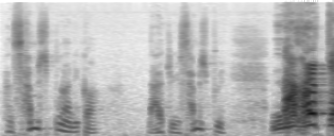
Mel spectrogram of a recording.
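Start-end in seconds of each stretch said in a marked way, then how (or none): 2.7-3.3 very loud, high drawn-out scream; possessed person screaming in surrender; demon's yell. Retold or imitated. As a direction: cry out like a demon being driven out. Acting the demon giving in.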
